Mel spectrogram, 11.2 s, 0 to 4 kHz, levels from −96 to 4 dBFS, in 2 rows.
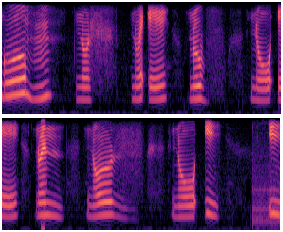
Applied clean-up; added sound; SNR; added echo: none; none; none; none.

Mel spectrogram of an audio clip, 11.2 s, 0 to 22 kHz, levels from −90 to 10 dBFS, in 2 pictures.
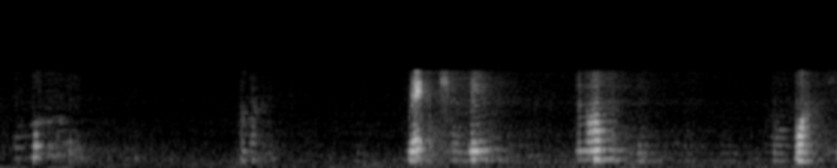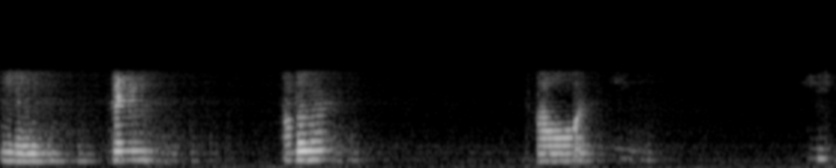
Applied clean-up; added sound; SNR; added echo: neural mask model DeepFilterNet 3.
